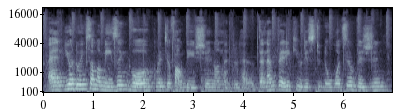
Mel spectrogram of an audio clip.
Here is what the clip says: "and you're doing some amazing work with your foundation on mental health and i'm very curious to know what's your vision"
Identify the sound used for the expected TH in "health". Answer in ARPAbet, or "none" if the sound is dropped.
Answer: T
